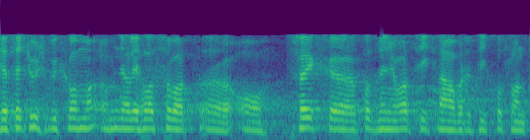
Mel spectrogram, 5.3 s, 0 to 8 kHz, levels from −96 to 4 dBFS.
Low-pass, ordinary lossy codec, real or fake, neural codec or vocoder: 7.2 kHz; AAC, 16 kbps; fake; vocoder, 44.1 kHz, 128 mel bands every 256 samples, BigVGAN v2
